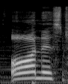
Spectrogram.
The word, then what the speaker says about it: honest: Again, honest, we have letter O, which is a vowel. Because H is silent, we are pronouncing from letter O, honest man.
